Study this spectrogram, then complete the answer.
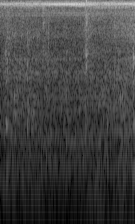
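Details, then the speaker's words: Materials processing machine (can crusher/copper cutter) build, switched on: light irregular relay clicks about every half second over a hiss, motor not starting; owner suspects a coil or wiring problem, unconfirmed. "it's on and it's not working what have I done wrong it's clicking the relay is"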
